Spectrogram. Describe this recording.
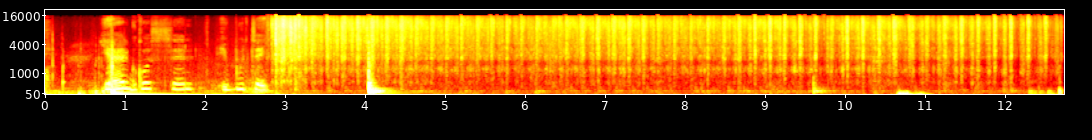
mysounds-Yael-bouteille gros sel
bottle with salt
france, saint-guinoux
